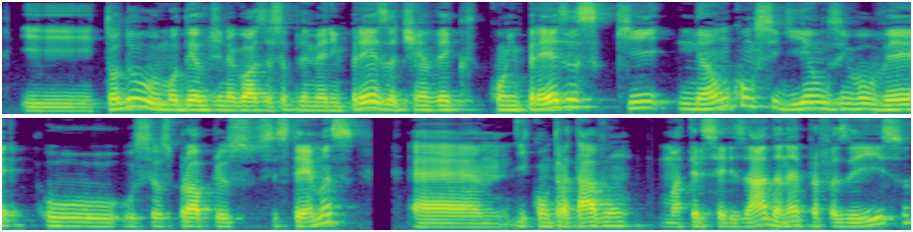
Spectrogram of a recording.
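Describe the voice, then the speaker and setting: In an ordinary speaking voice, a man talks at a fairly slow pace. His medium pitch carries lively intonation. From São Paulo, Brazil. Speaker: tech company founder. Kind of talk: casual chat.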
